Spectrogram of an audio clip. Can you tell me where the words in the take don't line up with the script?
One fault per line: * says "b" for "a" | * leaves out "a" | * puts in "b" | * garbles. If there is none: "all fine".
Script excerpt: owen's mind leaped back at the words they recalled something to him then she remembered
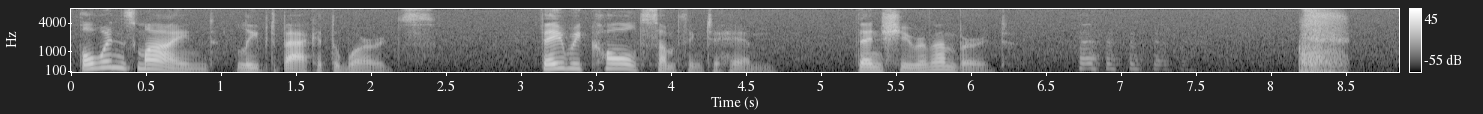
all fine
